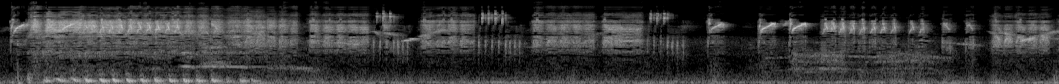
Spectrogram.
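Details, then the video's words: Tame caged sogon (sepah raja) singing hard: a loud, rapid, high trill alongside a lower pulsing series, then broken buzzy phrases and quick chattering bursts of high notes. "burung sogon gacor istimewa"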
